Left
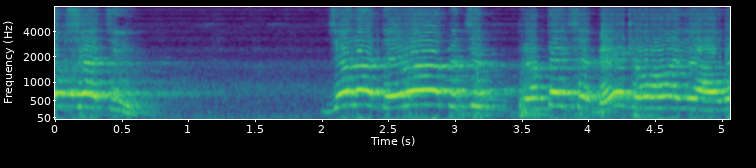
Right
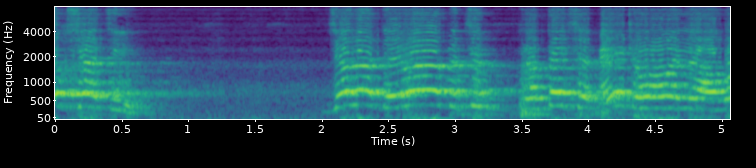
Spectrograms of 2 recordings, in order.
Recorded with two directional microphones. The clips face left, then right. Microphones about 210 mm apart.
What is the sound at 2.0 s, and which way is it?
Music, 30° left (ahead or behind).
